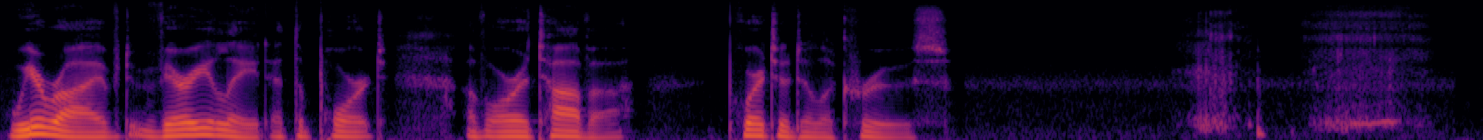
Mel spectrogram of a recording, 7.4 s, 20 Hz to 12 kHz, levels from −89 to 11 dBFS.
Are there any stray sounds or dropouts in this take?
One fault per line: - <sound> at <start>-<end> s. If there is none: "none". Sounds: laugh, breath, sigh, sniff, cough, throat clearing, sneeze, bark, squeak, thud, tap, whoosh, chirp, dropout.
- sniff at 5.8-7.2 s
